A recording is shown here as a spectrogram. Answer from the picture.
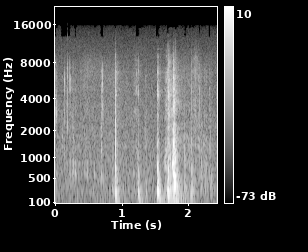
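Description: Light clicks and rattles of a screw and driver being handled against a car's plastic door trim, with a quick cluster of clatter near the end.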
